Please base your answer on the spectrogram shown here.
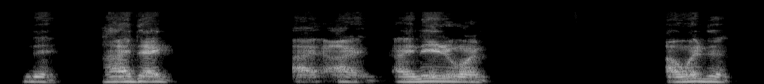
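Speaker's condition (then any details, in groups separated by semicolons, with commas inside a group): ALS/MND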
